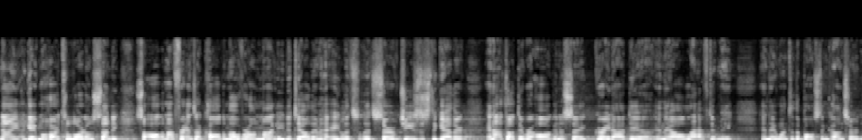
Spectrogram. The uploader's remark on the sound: Live at NLC Conway.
